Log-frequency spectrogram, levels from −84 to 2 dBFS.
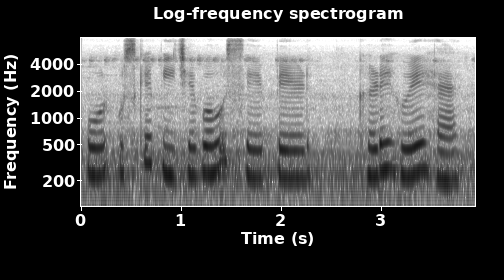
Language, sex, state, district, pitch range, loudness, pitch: Hindi, female, Uttar Pradesh, Saharanpur, 220-245 Hz, -14 LUFS, 235 Hz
